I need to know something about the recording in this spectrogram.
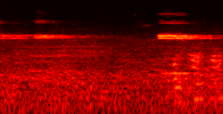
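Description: Wrestling shoes squeaking on the mat: three high squeaks of about half a second each, the last starting near the end, over the murmur of a large hall.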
